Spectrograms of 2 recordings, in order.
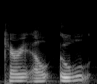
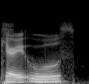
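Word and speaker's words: Cary Elwes: Carrie Elvis? – I don't know who you're talking about.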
